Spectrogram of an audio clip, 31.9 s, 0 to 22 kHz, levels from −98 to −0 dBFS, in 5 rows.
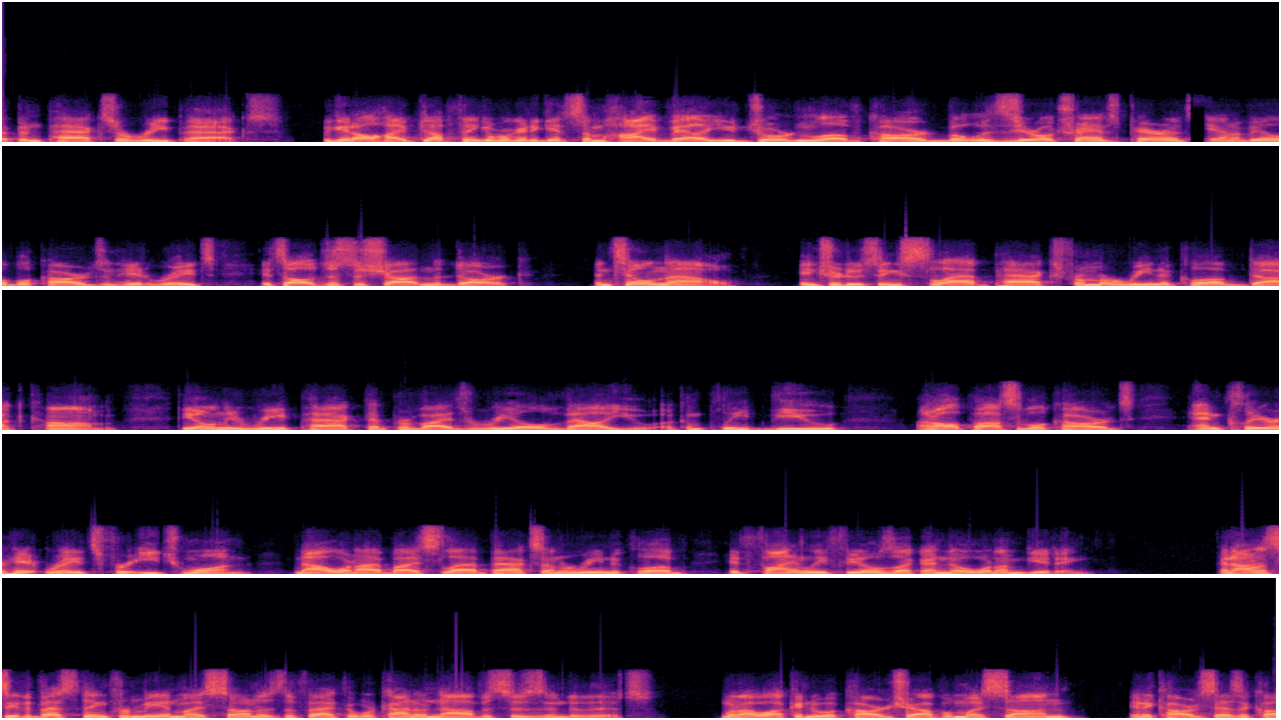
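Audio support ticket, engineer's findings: AMR wideband (HD Voice) codec, whole clip. Speech rough and raspy throughout, plainly audible damage. Sound fits the 8.85 kbit/s mode, one of the two lowest rates. Vocal tract model starved of bits. Top band only shaped noise.

Lost AMR speech frames, 5.93 to 6.19 s, just before "cards and hit rates". About 80 ms missing, which fits four frames failing checksum. Decoder repeats last pitch and tract settings, gain falling. Sound drops to near silence within two frames, returns weak.

Lost AMR speech frames, 28.63 to 28.68 s, just after "kind of novices into". Single frame concealed. Brief dip or warble. Radio errors on the link.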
